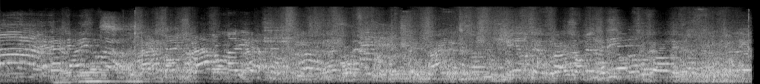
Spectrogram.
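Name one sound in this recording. A crowd of men and women talk and laugh loudly nearby.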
